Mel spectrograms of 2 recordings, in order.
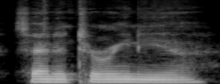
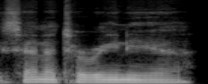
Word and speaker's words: Santorini: Santorini, or I think I'm saying it right, Santorini.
